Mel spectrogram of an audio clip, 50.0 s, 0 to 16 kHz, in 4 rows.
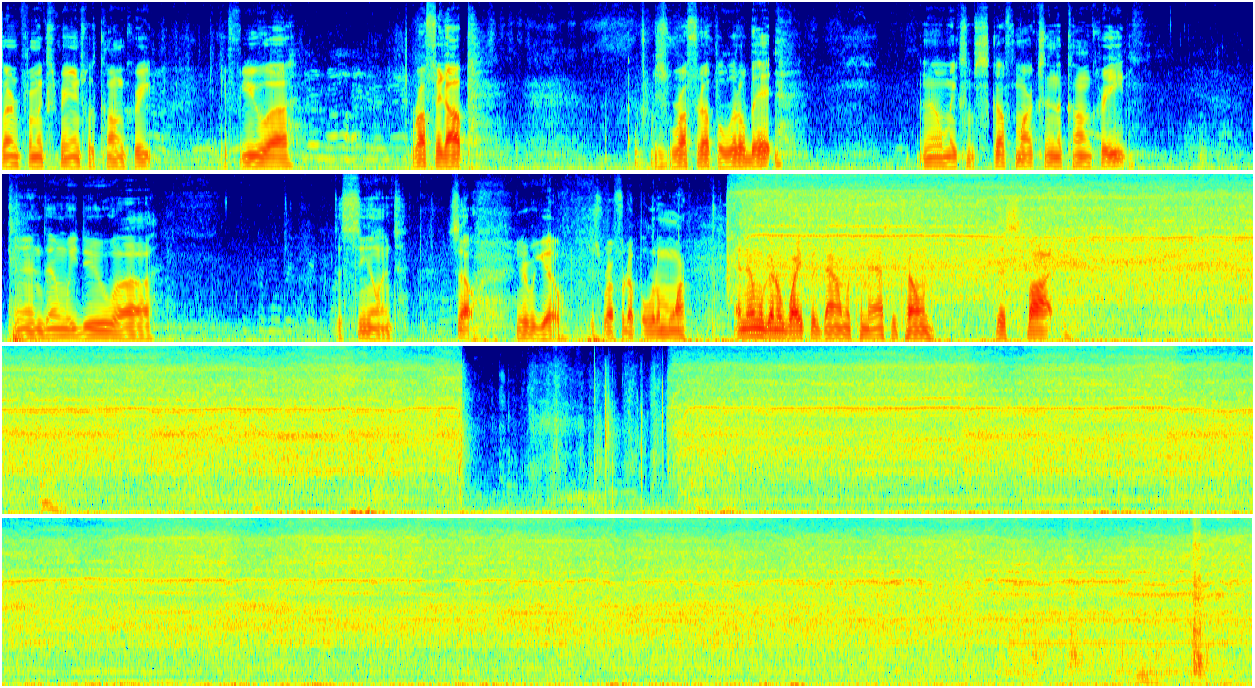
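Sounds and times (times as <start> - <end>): drill wire brush on concrete: 19.8 - 50.0.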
